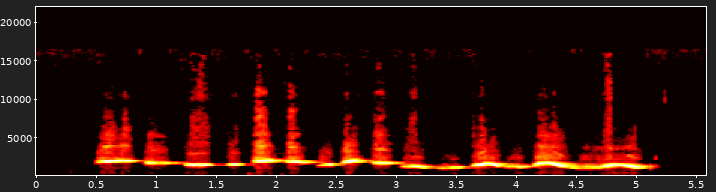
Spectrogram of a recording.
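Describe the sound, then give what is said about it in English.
A person whistles a short, bouncy tune alone, a clear steady tone stepping up and down through a string of quick notes for about five seconds, fairly loud. “Whistling. I just learned to whistle. I whistle loud and free.”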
